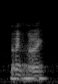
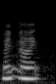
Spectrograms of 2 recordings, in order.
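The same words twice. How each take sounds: First: Said in the usual way. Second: Louder, higher bedtime call to the bird. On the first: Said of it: "Say night-night". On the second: Shown as a demonstration. Owner prompting her parrot to say goodnight, louder and higher. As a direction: sing it out for the bird to repeat. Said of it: "You say night-night?".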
